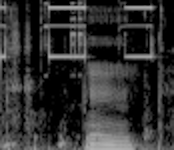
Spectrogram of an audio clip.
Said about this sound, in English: just put a stud detector up to the microphone. That was the beep.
